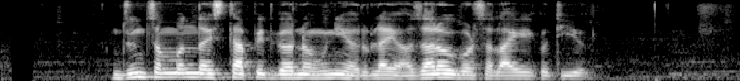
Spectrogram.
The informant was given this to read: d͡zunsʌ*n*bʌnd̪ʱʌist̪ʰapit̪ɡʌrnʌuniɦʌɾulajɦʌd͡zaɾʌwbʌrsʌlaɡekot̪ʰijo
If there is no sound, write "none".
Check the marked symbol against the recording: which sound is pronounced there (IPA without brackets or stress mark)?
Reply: m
